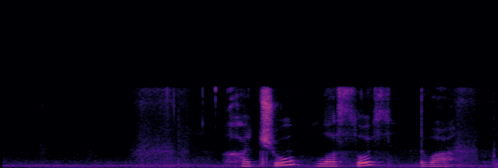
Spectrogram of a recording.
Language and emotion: Russian, neutral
